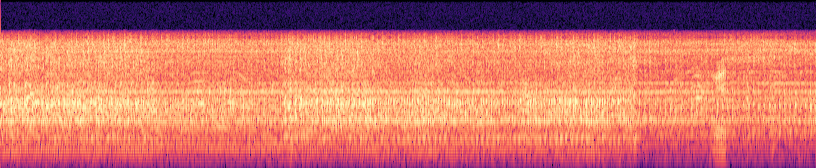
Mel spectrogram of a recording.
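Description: Homemade scroll saw running, its motor humming and blade stroking up and down as it cuts wood. The sound grows louder about three and a half seconds in and eases off about eight seconds in.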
